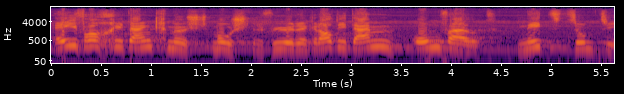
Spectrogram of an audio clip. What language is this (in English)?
Swiss German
